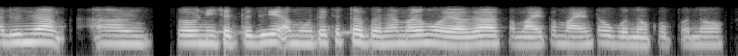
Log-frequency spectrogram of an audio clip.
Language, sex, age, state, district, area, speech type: Manipuri, female, 30-45, Manipur, Imphal East, rural, conversation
